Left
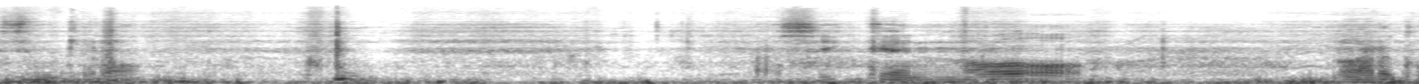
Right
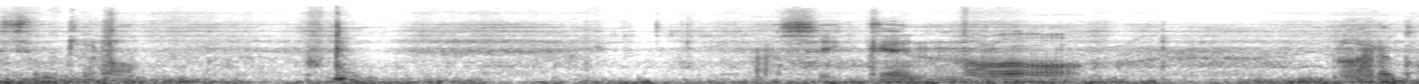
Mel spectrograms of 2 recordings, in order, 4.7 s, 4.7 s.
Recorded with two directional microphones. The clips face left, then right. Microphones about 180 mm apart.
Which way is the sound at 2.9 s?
25° left (ahead or behind).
